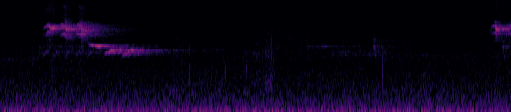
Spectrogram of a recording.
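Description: Blue-throated flycatcher giving a high, thin phrase that slides down from very high to high pitch, with a brief high note returning near the end; light background hiss.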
